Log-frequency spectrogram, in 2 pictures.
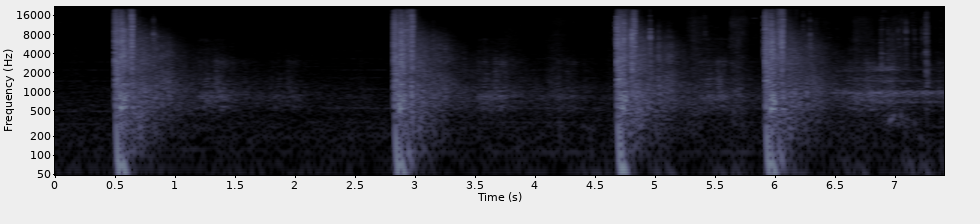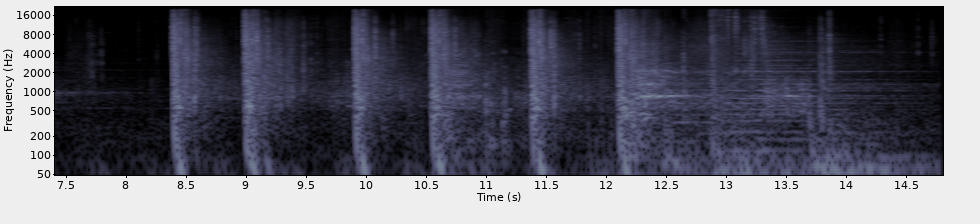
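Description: Gunfire from the Styx video game as a creature is shot: loud sharp shots spaced irregularly, a few quick pairs, then denser firing at the end, with no talk.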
